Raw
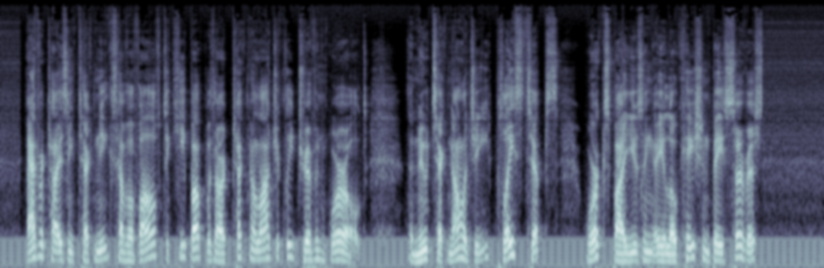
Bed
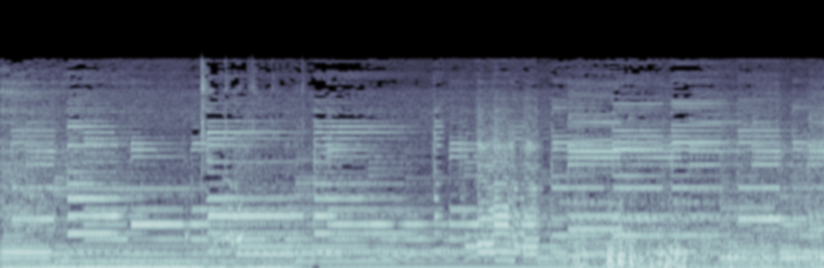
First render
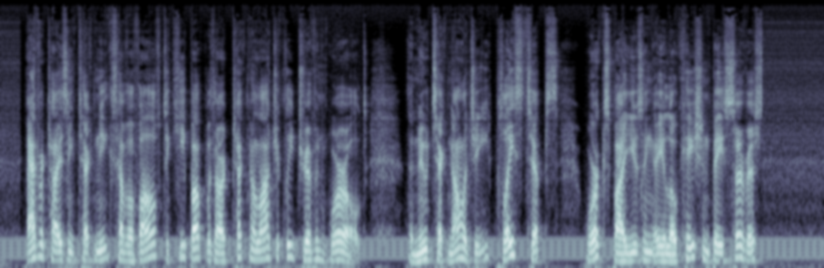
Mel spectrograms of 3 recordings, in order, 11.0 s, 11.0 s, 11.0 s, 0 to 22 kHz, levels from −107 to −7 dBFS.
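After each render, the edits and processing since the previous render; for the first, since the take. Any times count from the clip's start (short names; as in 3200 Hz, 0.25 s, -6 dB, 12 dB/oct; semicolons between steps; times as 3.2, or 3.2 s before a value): de-hum 60 Hz, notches 2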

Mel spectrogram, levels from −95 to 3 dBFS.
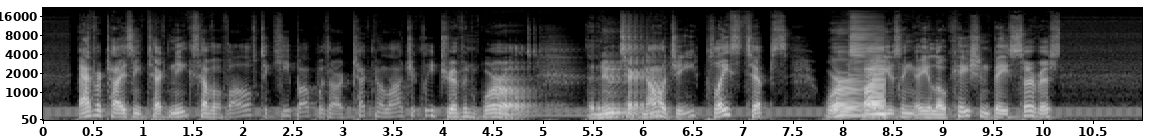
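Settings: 1.72–3.88 compressor 10:1, threshold -29 dBFS; 4.45–6.18 flutter echo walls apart 10.4 m, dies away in 0.58 s; 7.83–8.41 flutter echo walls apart 3.8 m, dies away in 0.99 s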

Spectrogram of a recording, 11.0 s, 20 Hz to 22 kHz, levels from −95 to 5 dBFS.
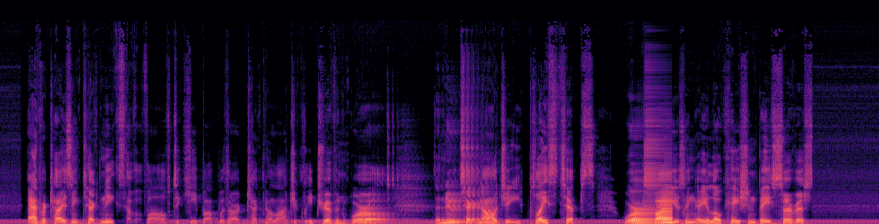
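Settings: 1.42–1.84 pre-emphasis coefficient 0.97; 7.92–8.91 high shelf 6200 Hz -7.5 dB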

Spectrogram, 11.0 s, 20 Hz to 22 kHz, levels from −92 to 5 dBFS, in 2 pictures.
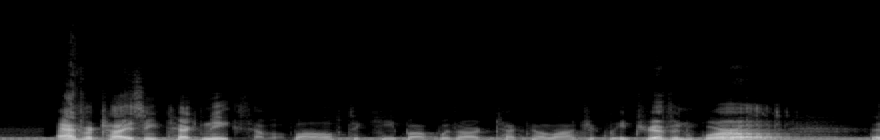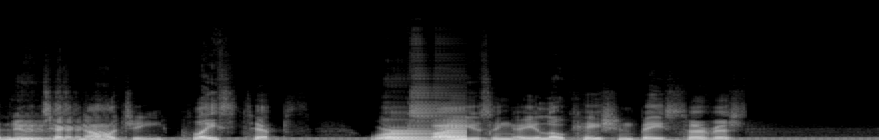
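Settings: low-pass opened by the level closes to 640 Hz, open at -14 dBFS; bell 9800 Hz -15 dB 1.9 oct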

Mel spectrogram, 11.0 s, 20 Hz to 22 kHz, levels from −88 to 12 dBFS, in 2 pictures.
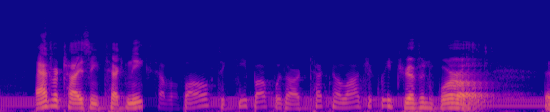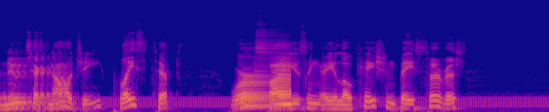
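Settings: gain -7.5 dB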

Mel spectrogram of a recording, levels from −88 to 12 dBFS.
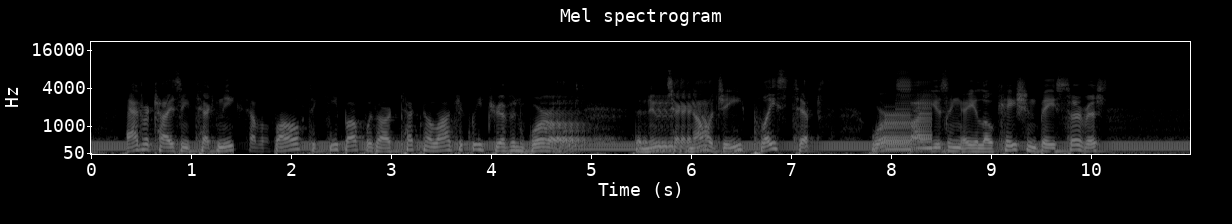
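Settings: compressor 2.5:1, threshold -38 dBFS, peak gain reduction 13.5 dB; limiter -35 dBFS, peak gain reduction 11.5 dB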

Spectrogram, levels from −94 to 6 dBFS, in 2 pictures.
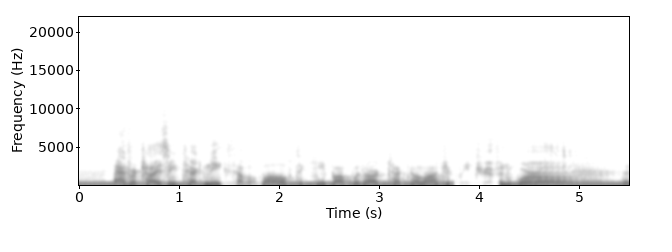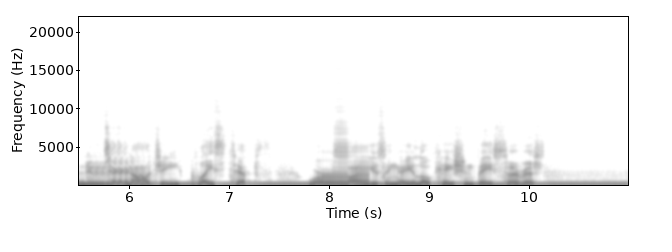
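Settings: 3.75–4.22 Butterworth band-pass 4800 Hz, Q 0.67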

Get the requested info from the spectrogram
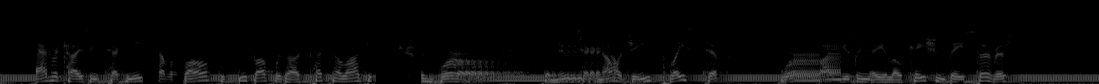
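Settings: compressor, threshold -45 dBFS, peak gain reduction 6.5 dB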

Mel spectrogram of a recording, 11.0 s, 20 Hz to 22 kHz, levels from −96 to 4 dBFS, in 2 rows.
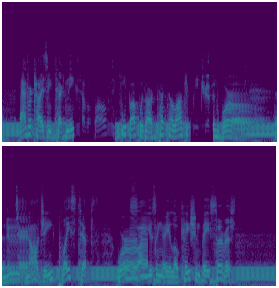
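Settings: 1.55–2.25 band-pass 4300 Hz, Q 1.1; 2.94–3.62 LPF 1600 Hz 24 dB/oct; 4.13–5.34 air absorption 380 m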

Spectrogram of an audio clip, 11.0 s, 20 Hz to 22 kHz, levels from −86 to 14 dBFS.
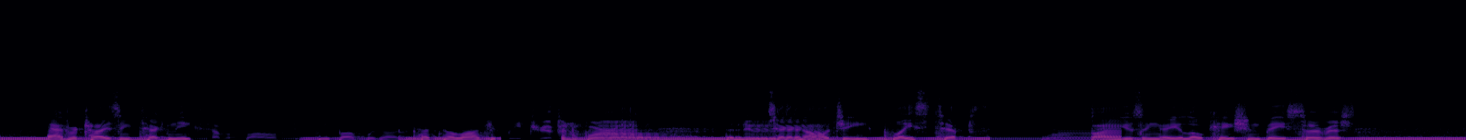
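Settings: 1.55–2.99 fade out, to -21 dB; 4.18–4.78 spectral compressor 2:1; 7.42–8.19 resonator 130 Hz, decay 0.74 s, harmonics odd, mix 90%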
